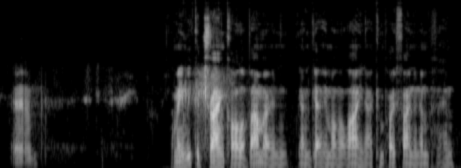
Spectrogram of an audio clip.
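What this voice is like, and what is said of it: London English accent. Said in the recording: “From London originally. ... I don't know if you can tell from the accent”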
